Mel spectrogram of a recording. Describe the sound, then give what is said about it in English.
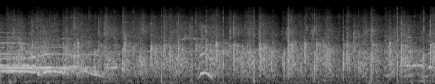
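Sustained applause from a talk show studio audience, clapping on a displayed applause cue, a dense steady patter of many hands clapping at full volume, with a few brief whoops and tonal chirps rising over the clapping. “You're literally just clapping because somebody in a laptop in a suit back there put the word applause.”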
